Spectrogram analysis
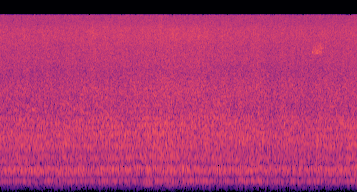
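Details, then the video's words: Constant buzzing of a mass of bees, an unbroken low humming drone, steady in loudness, with a faint high chirp late on. "bees therapy relaxing natural buzzing sound"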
